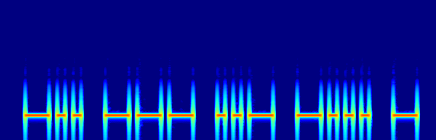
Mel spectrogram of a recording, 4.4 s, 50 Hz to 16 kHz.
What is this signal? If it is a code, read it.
Morse code, heard as a keyed tone, about 15 wpm, 700 Hz. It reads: DOUBT
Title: Sentences from Top 1500 Words 15wpm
